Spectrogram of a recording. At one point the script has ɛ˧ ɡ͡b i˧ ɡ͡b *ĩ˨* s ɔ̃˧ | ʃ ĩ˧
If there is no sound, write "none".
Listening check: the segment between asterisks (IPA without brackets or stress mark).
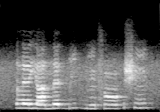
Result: ĩ˨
